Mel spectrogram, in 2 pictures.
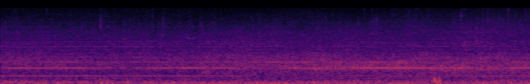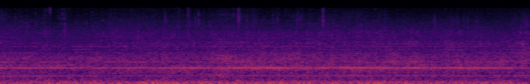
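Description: Low rumble of roadside traffic and wind on the microphone, with a steady high-pitched tone and a fainter lower tone running under it.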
